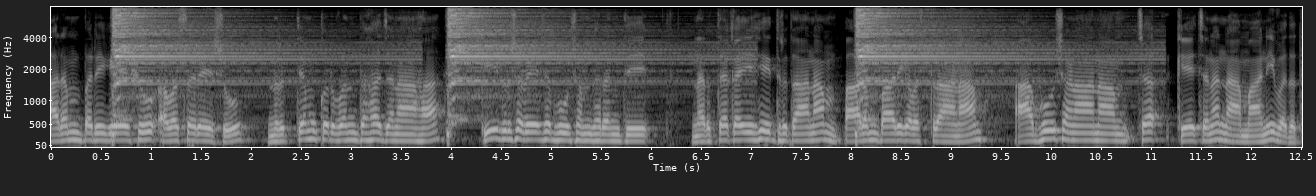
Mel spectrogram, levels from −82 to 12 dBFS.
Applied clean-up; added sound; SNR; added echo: none; Hi-hat; 4 dB; none.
